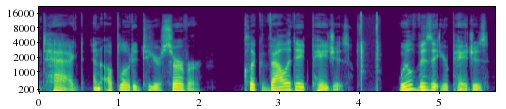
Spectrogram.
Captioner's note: click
